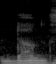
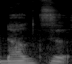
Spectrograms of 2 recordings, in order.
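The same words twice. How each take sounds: First: The word ends in a voiced z sound. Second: The word ends in a voiceless s sound. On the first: The speaker calls it right. "కానీ డాగ్స్ డాగ్స్ అనాలి" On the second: The speaker calls it wrong. "డాగ్స్ అంటున్నాము"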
